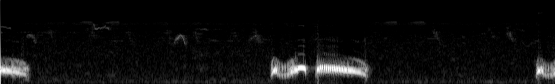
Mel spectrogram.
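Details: Cooing of a spotted dove used to lure birds: one full two-part phrase, a wavering short note then a sustained level coo, framed by fragments of neighbouring phrases and faint high chirps.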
